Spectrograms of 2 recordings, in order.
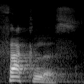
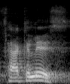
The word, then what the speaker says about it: feckless: इसको फैकलेस ऐसे नहीं पढ़ना है हमको। कैसे पढ़ेंगे? मैंने इधर लिखा है प्रोनाउंसिएशन, फै में जो ए है वहीं पर स्ट्रेस है, वहां ज्यादा रुकना है हमको। अब पढ़ेंगे फैक्लस, लस, लेस नहीं है, लस है, फैक्लस।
